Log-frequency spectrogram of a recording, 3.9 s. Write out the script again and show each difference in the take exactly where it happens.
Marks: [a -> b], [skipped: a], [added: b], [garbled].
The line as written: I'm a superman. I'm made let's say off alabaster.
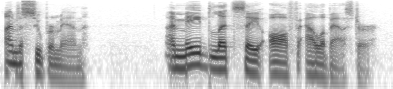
I'm a superman. I'm made let's say off alabaster.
